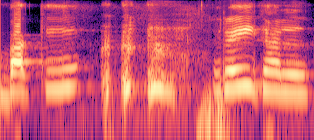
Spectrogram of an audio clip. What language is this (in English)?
Punjabi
